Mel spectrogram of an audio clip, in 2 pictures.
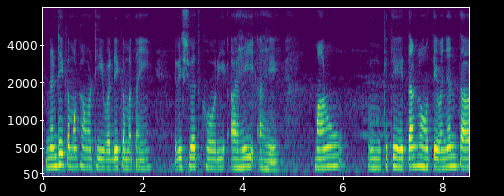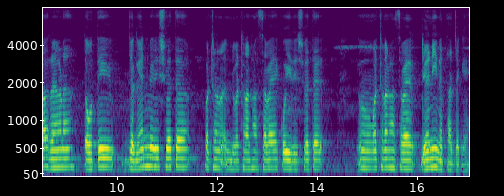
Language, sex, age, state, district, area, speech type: Sindhi, female, 45-60, Maharashtra, Thane, urban, spontaneous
